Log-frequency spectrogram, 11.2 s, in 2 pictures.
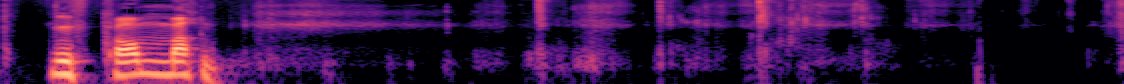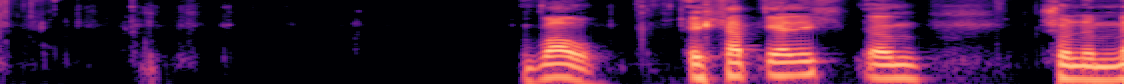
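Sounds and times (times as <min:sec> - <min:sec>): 
speech: 0:00.2 - 0:01.4, 0:08.3 - 0:11.2
crunching Knäckebrot crispbread while eating: 0:02.2 - 0:07.6, 0:08.3 - 0:09.5.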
